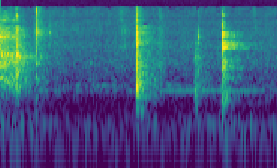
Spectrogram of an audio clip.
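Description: A food processor's motor cuts off and quickly dies away, followed by a few sharp clicks and knocks over the next two seconds as the machine is handled, one of them leaving a faint ring.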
